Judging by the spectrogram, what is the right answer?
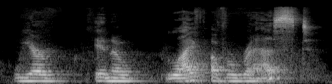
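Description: A woman's voice carries audible room echo. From Costa Rica. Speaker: podcast host and longevity coach. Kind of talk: casual chat.

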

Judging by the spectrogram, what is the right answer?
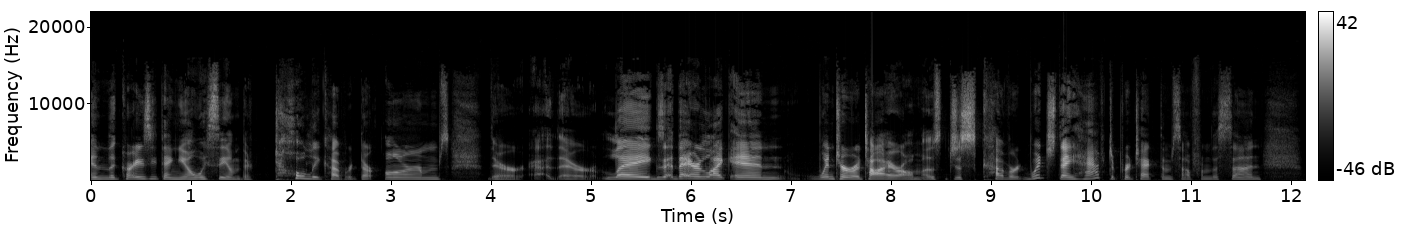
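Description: A woman speaks at a moderate pace with lively intonation and a medium pitch. The recording is very clean, with a silent background. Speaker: podcast host. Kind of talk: casual monologue. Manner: rambling, laughs often.

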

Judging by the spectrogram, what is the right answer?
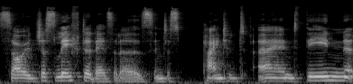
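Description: A woman speaks with a New Zealand accent. Her voice is very deep and low, with fairly even intonation. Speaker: artist. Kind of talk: casual interview chat.

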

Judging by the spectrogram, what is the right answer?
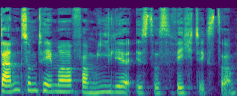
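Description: Using an unremarkable speaking voice, a woman talks in a mid-range pitch whose rise and fall is typical. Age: 20s. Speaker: podcast host. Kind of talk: casual monologue.

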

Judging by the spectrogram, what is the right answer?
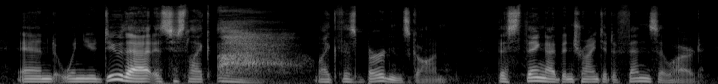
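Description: In a normal speaking voice, a man with a Canadian accent talks at a fairly slow pace with medium pitch and lively intonation, on a very clean recording with a silent background. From Canada. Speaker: podcast host and mindfulness teacher. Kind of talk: solo monologue podcast. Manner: casual, with filler words.

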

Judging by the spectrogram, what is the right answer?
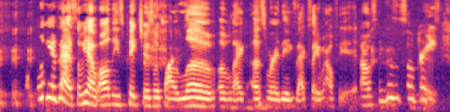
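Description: A normal speaking voice from a fairly low-pitched woman, fairly quick and lively in intonation, with hardly any pauses. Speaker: podcast co-host. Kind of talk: casual interview conversation.

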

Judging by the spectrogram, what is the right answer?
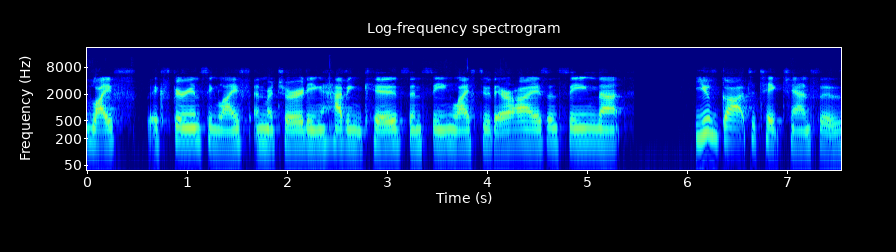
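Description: A woman with an American accent and a fairly low pitch speaks at a moderate pace in a plain, everyday voice. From Texas, Houston. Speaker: actor. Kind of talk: interview.

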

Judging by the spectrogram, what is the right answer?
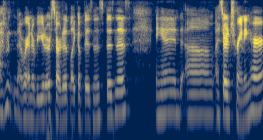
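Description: A woman speaks in an ordinary speaking voice at a medium pitch and a fairly quick pace. Her intonation stays fairly even, and the recording is very clean with a silent background. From Southern Ohio. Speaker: hairstylist and makeup artist. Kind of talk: casual chat.

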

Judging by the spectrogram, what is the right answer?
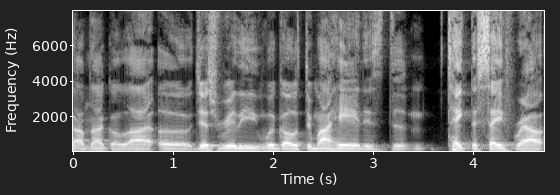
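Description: With an American accent, a man speaks at a moderate pace in a very deep, low pitch. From East Texas, Tyler. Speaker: college basketball player. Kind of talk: interview.

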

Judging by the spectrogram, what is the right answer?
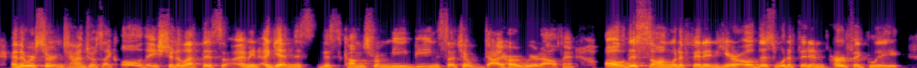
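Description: Against a quiet background, a man with a fairly high pitch speaks at a very fast pace with hardly any pauses, in an animated, excited tone with ordinary pitch variation. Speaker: film review podcast host. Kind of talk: casual review chat.

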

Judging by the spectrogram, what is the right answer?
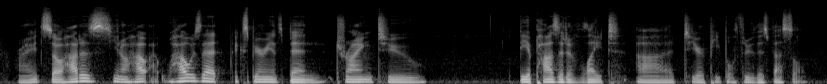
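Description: A man with a plain, everyday voice, fairly low in pitch, with fairly even intonation at a moderate pace, in a dry, close sound with no echo. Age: 30s. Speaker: podcast host, healthcare provider. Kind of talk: casual interview chat.

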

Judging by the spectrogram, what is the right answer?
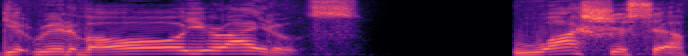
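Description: A man with a Mississippi accent speaks at a very slow pace with ordinary pitch variation. The sound is dry and close with no echo, in a very clean recording with a silent background. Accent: Southern US (Mississippi). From US South, Mississippi. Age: 60s. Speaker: pastor and Bible teacher. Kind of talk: sermon.

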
